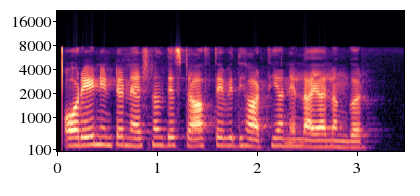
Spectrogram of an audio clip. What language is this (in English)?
Punjabi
